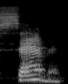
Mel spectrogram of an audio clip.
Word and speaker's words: salmon: up that it was salmon that the L was silent I did not know that all right so try to tell country rural folks that the L in Salmon is silent that you don't say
